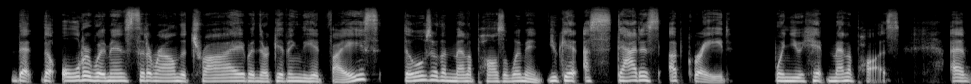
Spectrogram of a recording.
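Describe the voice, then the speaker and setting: A middle-aged woman with a Texas accent, a gynecologist answering interview questions in an animated, candid, emphatic way. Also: low voice, no room sound, clean studio sound. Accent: Texan. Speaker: gynecologist guest.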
